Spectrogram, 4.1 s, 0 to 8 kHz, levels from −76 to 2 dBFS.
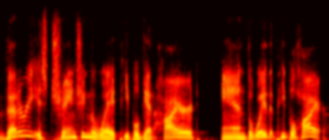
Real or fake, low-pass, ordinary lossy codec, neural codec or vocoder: fake; 7.2 kHz; Opus, 16 kbps; codec, 16 kHz, 16 kbps, FreqCodec, smaller model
